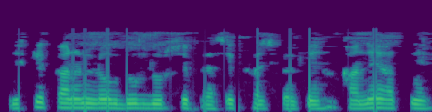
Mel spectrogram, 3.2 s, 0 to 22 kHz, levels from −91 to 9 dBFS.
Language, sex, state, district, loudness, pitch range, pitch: Hindi, male, Bihar, Saran, -25 LUFS, 140-155 Hz, 150 Hz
